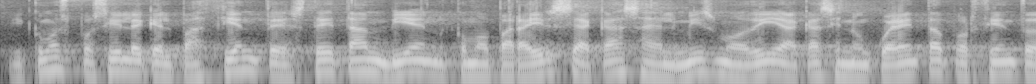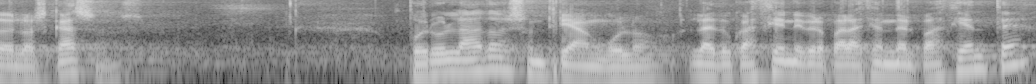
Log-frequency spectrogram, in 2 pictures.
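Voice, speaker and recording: Male surgeon from Spain, conference speaker, lowish relaxed voice, lecture-hall echo. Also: brisk. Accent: Spanish from Spain. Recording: echoey lecture hall, long reverb.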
